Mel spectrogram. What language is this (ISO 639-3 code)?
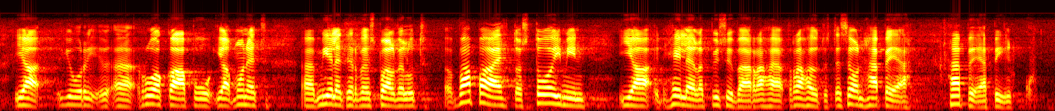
fin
